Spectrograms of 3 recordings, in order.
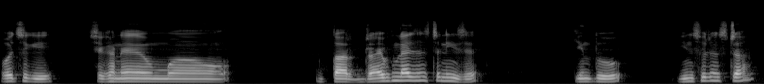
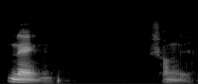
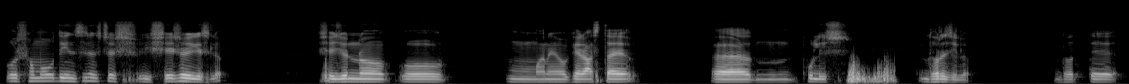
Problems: none marked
